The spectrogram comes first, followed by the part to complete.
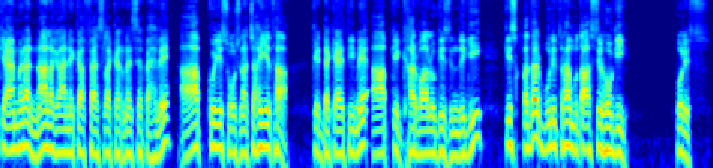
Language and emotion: Urdu, angry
